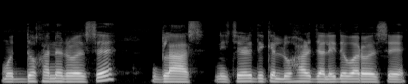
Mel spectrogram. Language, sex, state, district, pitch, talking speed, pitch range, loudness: Bengali, male, Assam, Hailakandi, 130 Hz, 130 wpm, 125-140 Hz, -18 LUFS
